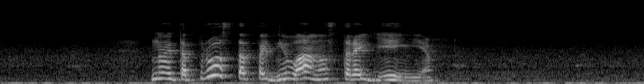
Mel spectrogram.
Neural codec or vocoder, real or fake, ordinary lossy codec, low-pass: none; real; AAC, 48 kbps; 7.2 kHz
